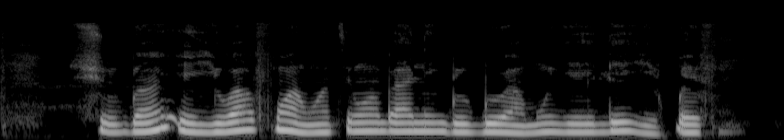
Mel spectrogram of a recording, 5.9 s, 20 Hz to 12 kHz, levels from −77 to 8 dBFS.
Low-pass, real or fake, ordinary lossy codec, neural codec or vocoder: 7.2 kHz; real; none; none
